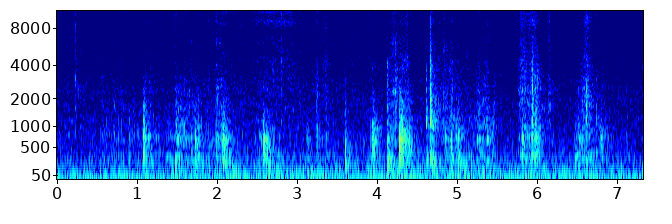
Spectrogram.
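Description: Light cardboard taps and rustles as a small model is moved around on a table.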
